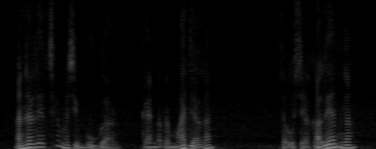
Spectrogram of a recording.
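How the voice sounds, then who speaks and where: A man's somewhat breathy, dark and mellow voice at a very fast pace, with very wide pitch swings. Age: 60s. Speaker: pastor. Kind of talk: sermon. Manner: animated.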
